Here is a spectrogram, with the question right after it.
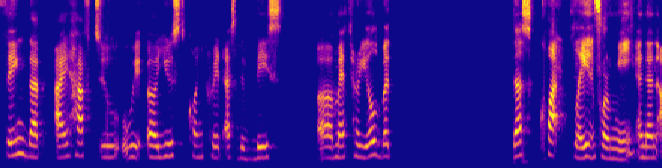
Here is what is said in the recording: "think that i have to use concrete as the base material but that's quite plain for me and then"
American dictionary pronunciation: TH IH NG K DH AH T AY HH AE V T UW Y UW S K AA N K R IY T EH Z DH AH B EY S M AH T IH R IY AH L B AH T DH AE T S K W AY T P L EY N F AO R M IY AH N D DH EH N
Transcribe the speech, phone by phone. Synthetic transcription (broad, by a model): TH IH NG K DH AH T AY HH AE F T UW Y UW S K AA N K R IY T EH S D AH B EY S M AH T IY R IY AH L B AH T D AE T S K W AY T P L EY N F AO R M IY AH N D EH N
